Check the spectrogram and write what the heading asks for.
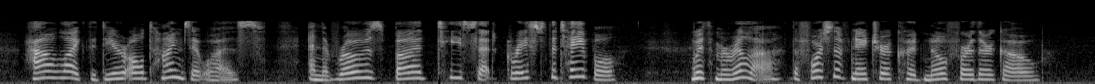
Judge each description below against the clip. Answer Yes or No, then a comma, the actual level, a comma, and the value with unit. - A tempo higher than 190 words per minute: No, average, 150 wpm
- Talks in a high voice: Yes, very high, 260 Hz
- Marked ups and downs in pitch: No, average, 4.5 semitones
